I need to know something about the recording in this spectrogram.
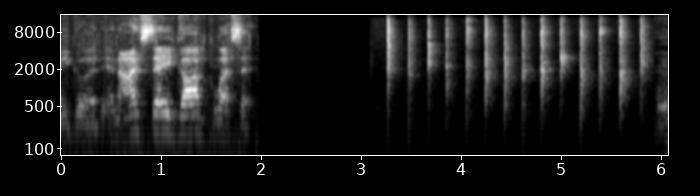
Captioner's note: Bob Cratchit clapping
